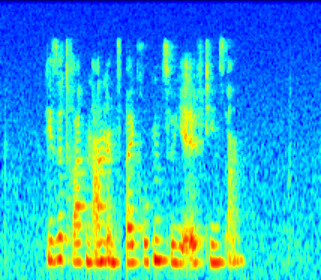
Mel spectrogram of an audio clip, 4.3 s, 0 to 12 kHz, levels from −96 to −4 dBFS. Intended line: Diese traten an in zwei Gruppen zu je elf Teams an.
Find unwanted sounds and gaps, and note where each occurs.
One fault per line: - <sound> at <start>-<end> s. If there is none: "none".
- dropout at 1.6-1.7 s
